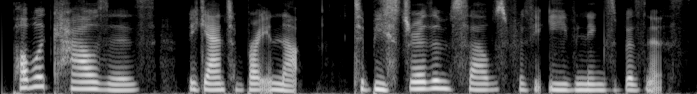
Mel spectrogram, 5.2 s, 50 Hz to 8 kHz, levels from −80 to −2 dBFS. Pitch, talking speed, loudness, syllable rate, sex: 200 Hz, 150 wpm, -20 LUFS, 5.7 syllables/s, female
